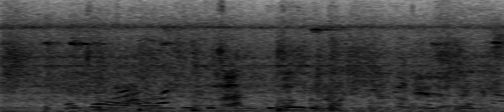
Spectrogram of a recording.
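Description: A local train arrives at Mangalore railway station, its steady rolling rumble and hiss continuous throughout, with people talking nearby over the noise.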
